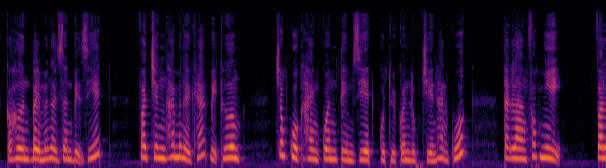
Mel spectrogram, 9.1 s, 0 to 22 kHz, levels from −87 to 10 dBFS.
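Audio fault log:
0.49–0.91 s, 4.99–5.05 s and 5.11–5.25 s: lost packet rebuilt from error correction. Each stretch sounds rougher and grainier but never drops out. The packets were lost, and each following packet carried a low-bitrate spare copy that the decoder played instead. The first stretch holds about 220 ms of rebuilt audio, which fits a run of about eleven lost packets. The later two hold about 40 ms and 80 ms.
5.07–5.11 s: short concealed packet loss. About 20 ms never arrived in time, and the receiver filled roughly 15 ms of it by extending the preceding sound, from its pitch or as shaped noise, before blending back into the real audio. The result is a brief smear or wobble wedged between the two rebuilt stretches, and a short consonant could disappear in it.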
